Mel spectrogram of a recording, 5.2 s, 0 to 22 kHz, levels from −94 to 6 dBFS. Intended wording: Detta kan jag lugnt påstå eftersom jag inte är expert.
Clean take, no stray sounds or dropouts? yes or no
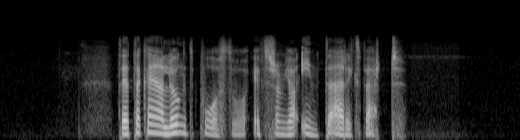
yes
